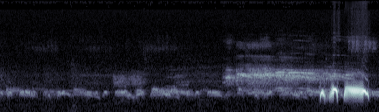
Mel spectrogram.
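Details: Spotted dove decoy call meant to spur rivals to coo and fight: faint broken low cooing throughout, then a loud close coo near the end, with a higher thin sound overlapping.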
